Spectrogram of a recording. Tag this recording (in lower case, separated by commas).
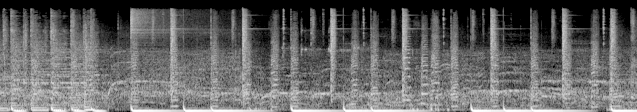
music, speech, basketball bounce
